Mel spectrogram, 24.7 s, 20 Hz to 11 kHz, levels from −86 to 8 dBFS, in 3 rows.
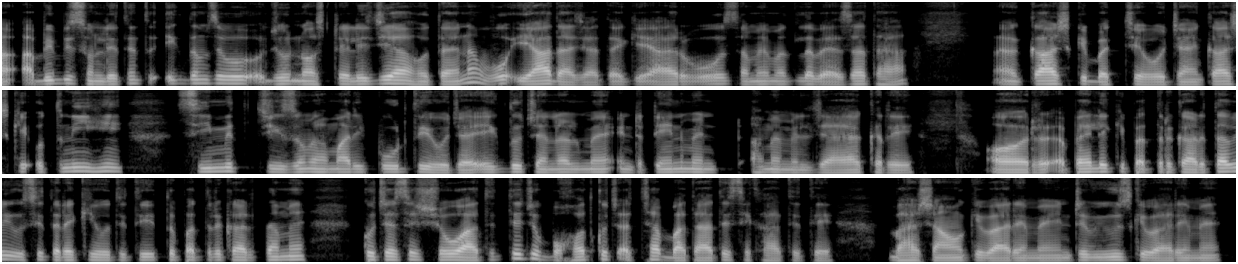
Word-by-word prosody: अभी 130 - +3
भी 145 +1 -2
सुन 115 -3 -1
लेते 110 +5 -1
हैं 140 - -7
तो - - -9
एकदम 145 +2 -3
से 140 0 -1
वो 135 0 +3
जो 120 +1 0
नॉस्टेल्जिया 115 +3 +3
होता 105 0 0
है 105 - +1
ना 175 - -1
वो 145 -4 0
याद 115 0 +6
आ 95 - +2
जाता 95 0 -5
है, - - -2
कि - - -3
यार 105 +1 +1
वो - - -2
समय 110 -1 -4
मतलब 110 0 -2
ऐसा 110 +4 +1
था 100 +1 -3 0.6
अ, - - 0
काश 120 -1 +7
के 125 - -3
बच्चे 100 +1 -1
हो 100 0 +1
जाएँ। 100 0 -3
काश 110 -1 +2
की 130 - -2
उतनी 140 +6 -1
ही 145 -1 -1 0.4
सीमित 135 +2 0
चीज़ों 115 0 -2
में 120 - +1
हमारी 115 0 0
पूर्ति 115 0 -1
हो 100 -2 +1
जाए, 95 0 +1
1-2 110 +3 0
चैनल 110 -1 -1
में 110 0 -1
एंटरटेनमेंट 110 +1 -2 0.2
हमें 110 +1 -3
मिल 100 -2 -5
जाया 100 +1 +1
करे। 95 -1 -1 0.6
और 105 0 +4
पहले 120 +2 +5
की 135 - -9
पत्रकारिता 110 +1 +2
भी 145 +1 +2
उसी 125 0 -3
तरह 115 -2 +2
की 115 - -5
होती 110 0 -2
थी, 115 +1 -2
तो 120 - -4
पत्रकारिता 115 +1 0
में 135 +2 0 0.4
कुछ 130 -1 +1
ऐसे 125 +1 +2
शो 120 0 +3
आते 105 +2 +5
थे, - - +5
जो 170 -1 -1
बहुत 115 -1 -2
कुछ 140 -3 -3
अच्छा 135 -1 +1
बताते-सिखाते 100 -2 -1
थे। 90 - -3 0.4
भाषाओं 100 +1 +1
के 105 - -1
बारे 95 0 +2
में, 95 0 -4
इंटरव्यूज़ 110 +3 -2
के - - 0
बारे 100 0 0
में। 95 0 -5
110 Hz, 200 wpm, -24 LUFS, 100-120 Hz, 0.6 s, काश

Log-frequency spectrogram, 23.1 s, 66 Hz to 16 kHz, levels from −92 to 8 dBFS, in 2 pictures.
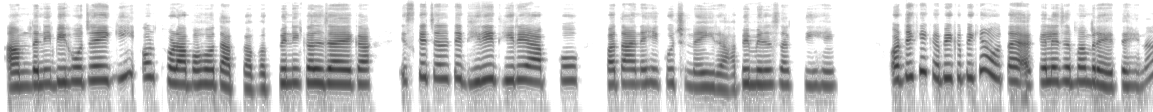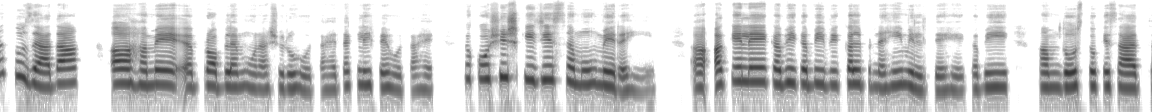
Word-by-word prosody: आमदनी 250 +3 +2
भी 285 +2 +1
हो 300 +1 +1
जाएगी 320 +6 0
और 370 0 0
थोड़ा 280 -6 +5
बहुत 260 0 +1
आपका 225 -2 0
वक़्त 210 -1 -6
भी 275 - +3
निकल 275 0 +4
जाएगा। 265 -1 +5 0.3
इसके 370 - -2
चलते 345 0 -3
धीरे-धीरे 315 +3 0
आपको 310 +1 0 0.3
पता 270 +1 +1
नहीं 270 +1 -5
कुछ 275 -1 -9
नई 230 -1 -3
राह 205 -2 -6
भी 275 - +1
मिल 260 0 +1
सकती 255 -1 -8
है। 245 0 -6 0.6
और 320 - +6
देखिए 380 +8 +3
कभी-कभी 355 +1 0
क्या - - 0
होता 335 -7 +1
है, 295 - +3
अकेले 290 +3 +2
जब 295 0 0
हम 295 -1 +1
रहते 245 -2 +2
हैं 240 -1 -10
ना, 330 - -8
तो 390 -2 +2
ज़्यादा 270 0 +4 0.4
अ, - - +6 0.2
हमें 255 -1 +1
अ, - - -2
प्रॉब्लम 235 -1 -1
होना 215 -3 -8
शुरू 215 0 -5
होता 190 -2 -11
है, 200 +1 -11
तकलीफ़ें 250 -1 -5
होता 200 -3 -10
है, 200 -1 -12 0.3
तो 340 - -6
कोशिश 340 +3 +1
कीजिए 325 -3 +1
समूह 275 -5 -1
में 245 -2 +4
रहिए। 180 - -8 0.4
अ 225 - +1
अकेले 295 +3 +3
कभी-कभी 270 0 +1
विकल्प 255 +1 -1
नहीं 230 +2 -5
मिलते 195 -5 -3
हैं, 190 -1 -11
कभी 225 +2 -3 0.3
हम 225 0 -1
दोस्तों 235 +1 +3
के 235 +1 -1
साथ 220 -2 +2
265 Hz, 175 wpm, -25 LUFS, 230-300 Hz, 0.6 s, और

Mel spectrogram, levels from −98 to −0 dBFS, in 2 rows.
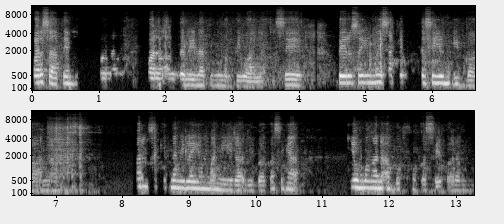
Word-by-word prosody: Para 255 +1 +7
sa 245 -5 +3
atin. 230 +1 0 0.4
Parang 200 -1 -7 0.5
parang 200 -1 +2
ang 195 0 -5
dali 185 -1 +4
nating 175 0 -4
magtiwala 160 -2 -3
kasi. 185 -1 -1 0.7
sa 255 +1 0
yung 255 0 +2
may 265 0 +4
sakit 275 - -6 0.2
kasi 245 -1 +4
yung 230 -1 +5
iba 170 -7 -5
na, 170 -1 -12 1.2
parang 290 0 -1
sakit 265 -1 -15
na 255 - +4
nila 245 0 +3
yung 220 -1 +1
manira 175 -5 -3
'di 170 0 -14
ba? 165 0 -8
Kasi 230 +3 -11
nga 205 - -4 0.8
yung 255 -2 +7
mga 240 -1 +4
naabot 210 -2 -6
ko 185 -3 -17
kasi 160 -4 -9
parang, 170 0 -12
205 Hz, 155 wpm, -20 LUFS, 175-245 Hz, 1.2 s, Para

